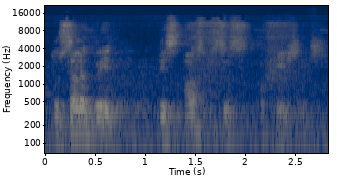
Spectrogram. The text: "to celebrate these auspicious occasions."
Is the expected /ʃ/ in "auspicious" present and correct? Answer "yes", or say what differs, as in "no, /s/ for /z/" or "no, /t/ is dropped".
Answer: no, /s/ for /ʃ/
